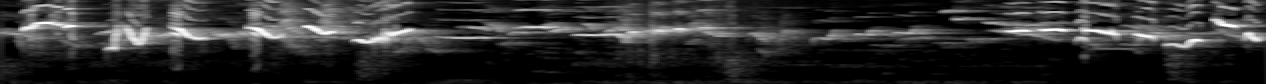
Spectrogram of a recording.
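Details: White-rumped shama song played to provoke breeding condition and aggression in kept birds: loud whistled notes that swoop down and up, interleaved with sharp clicks, a quieter warbling stretch in the middle, then rapid high chips at the end.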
